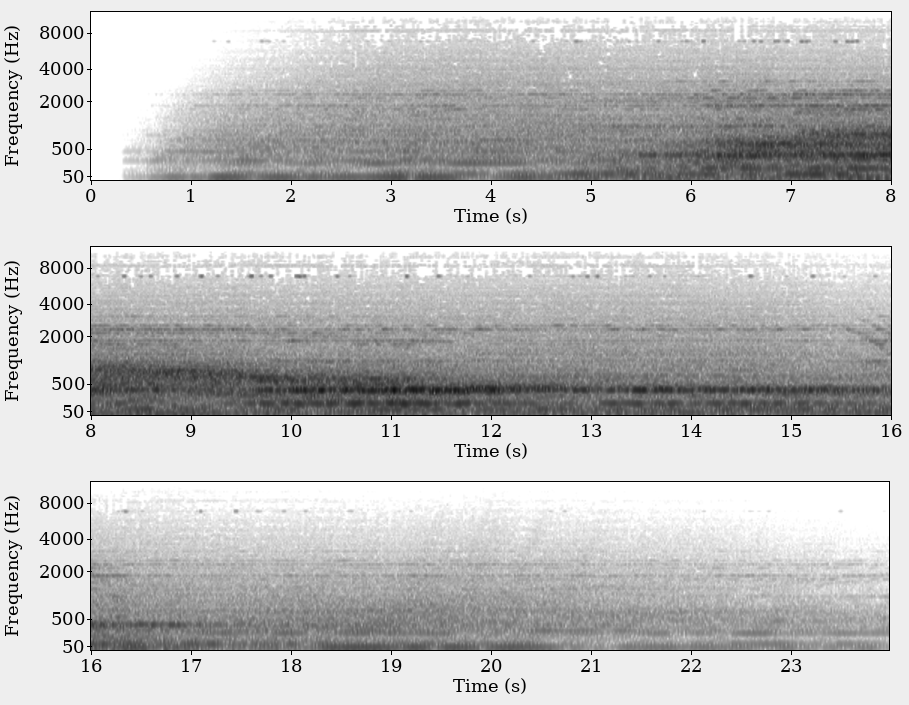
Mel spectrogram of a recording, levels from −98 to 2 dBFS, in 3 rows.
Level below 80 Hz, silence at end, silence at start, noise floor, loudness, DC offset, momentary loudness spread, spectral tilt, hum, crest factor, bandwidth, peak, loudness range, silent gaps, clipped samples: -38 dBFS; 2.25 s; 1.2 s; -58 dBFS; -21 LUFS; under 0.1%; 25 LU; -8.5 dB/octave; none; 20 dB; 7.4 kHz; -2 dBFS; 23 LU; none; under 0.1%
